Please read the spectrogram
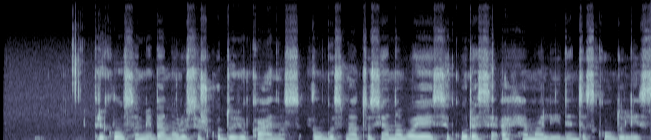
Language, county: Lithuanian, Vilnius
